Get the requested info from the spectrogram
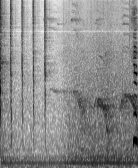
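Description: A few quick sharp taps in the first second, then faint, high puppy whimpering.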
